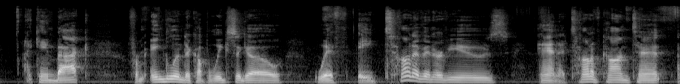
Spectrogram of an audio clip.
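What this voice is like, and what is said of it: Sick-sounding voice. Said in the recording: “I sound sick? Do I sound ill? ... coming out of the flu”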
